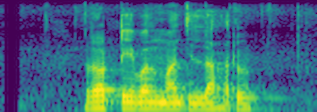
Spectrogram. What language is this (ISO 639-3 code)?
nep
